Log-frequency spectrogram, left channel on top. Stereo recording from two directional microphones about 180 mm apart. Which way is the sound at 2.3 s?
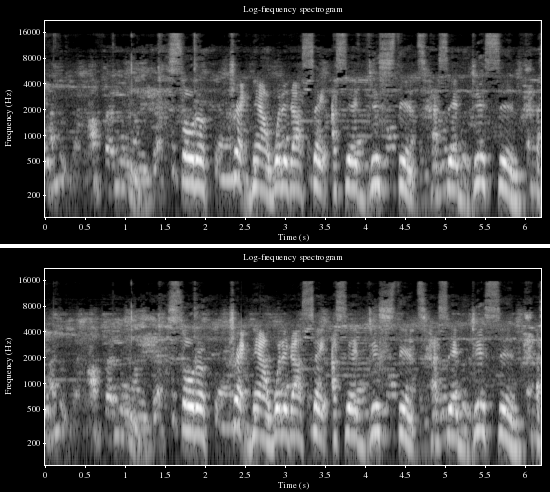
15° left (ahead or behind).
